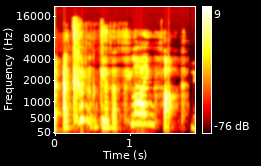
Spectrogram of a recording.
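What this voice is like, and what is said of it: Posh, classy imitated voice. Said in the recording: “my mum's posh... It sounds classy when she says it... when I do this voice, it sounds exactly like my gran”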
